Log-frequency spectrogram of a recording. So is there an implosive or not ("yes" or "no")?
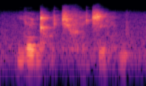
no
